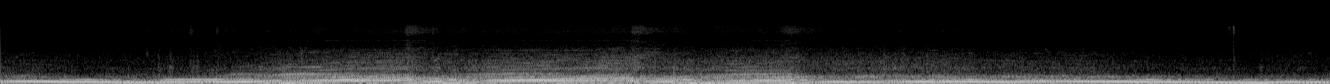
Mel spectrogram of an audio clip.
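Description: Subaru Impreza GC8's flat-four engine heard from inside the cabin under hard driving, its pitch climbing three times in quick succession, each climb cut off by a short sharp break as the next gear goes in. After that the revs fall away and pick up again as the car brakes and turns.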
